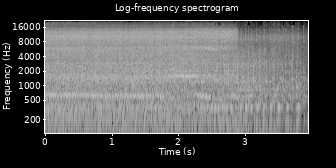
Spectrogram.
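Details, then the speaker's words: Motorhome generator: holds a steady, even speed, then cuts out abruptly and coasts down in slowing pulses as the start button is released. Ignition drops when the start switch is let go, so it won't stay running. "Fires up, and as soon as you let go, it stalls out."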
